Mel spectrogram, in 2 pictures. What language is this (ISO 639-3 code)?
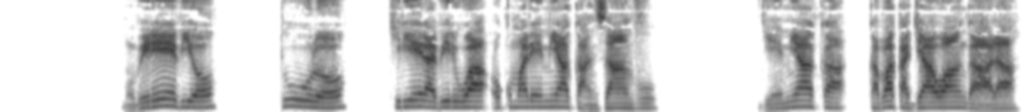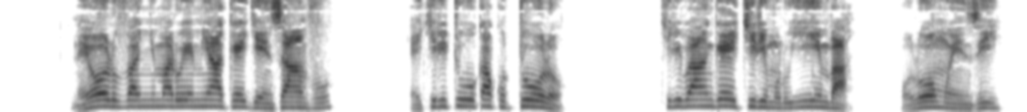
lug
